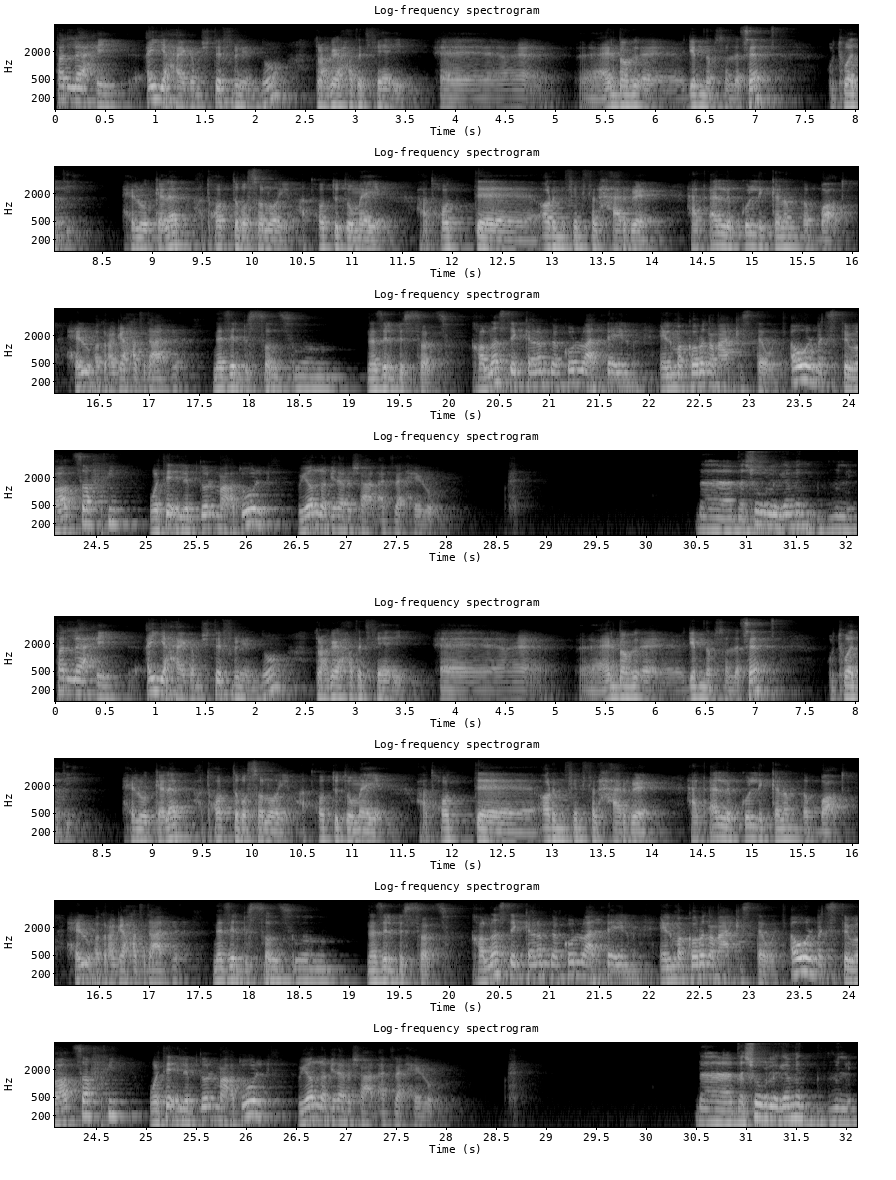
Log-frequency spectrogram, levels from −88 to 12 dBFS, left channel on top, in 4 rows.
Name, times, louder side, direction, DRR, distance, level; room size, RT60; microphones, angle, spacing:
voice 1, 0.0-2.2 2.6-3.5 3.8-4.9 5.2-7.0 7.8-8.2 8.7-11.3 11.6-14.0 14.3-15.8 16.2-17.3 17.6-18.2 19.2-24.7 25.0-26.2 26.5-27.9, equal, 5° right, 5 dB, 0.4 m, -25 dB
voice 2, 16.8-17.2 18.1-18.8 21.4-21.9 30.5-32.0, right 3 dB, 70° right, 9 dB, 0.5 m, -28 dB
5.2 x 5.1 x 4.5 m, 0.64 s
head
